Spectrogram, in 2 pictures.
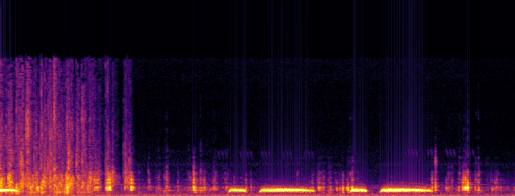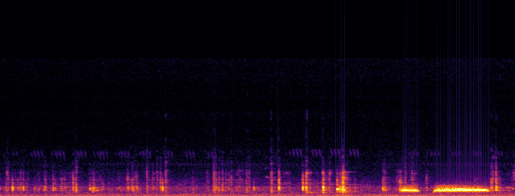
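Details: Spotted dove kept as a decoy for luring wild doves, with lucky markings; several hoarse mid-pitched coos in loose groups, mixed with frequent sharp clicks and knocks.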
